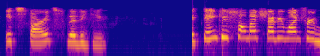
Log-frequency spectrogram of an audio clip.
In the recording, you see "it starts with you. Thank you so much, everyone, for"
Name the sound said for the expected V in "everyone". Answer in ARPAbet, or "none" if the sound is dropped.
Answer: V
